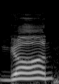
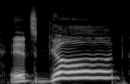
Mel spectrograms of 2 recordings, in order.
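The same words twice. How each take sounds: First: High, bright burst of "gone"; "gone" flung up high and loud, message already sent; excited exclaim. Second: "It's gone" held up even higher; excited repeat. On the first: To listeners, marvelling the text is sent, in a high excited exclaim. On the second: To listeners, stressing there's no undo, in a high stretched call. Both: Real, not acted.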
